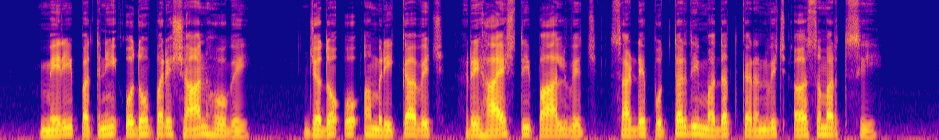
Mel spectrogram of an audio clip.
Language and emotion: Punjabi, sad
